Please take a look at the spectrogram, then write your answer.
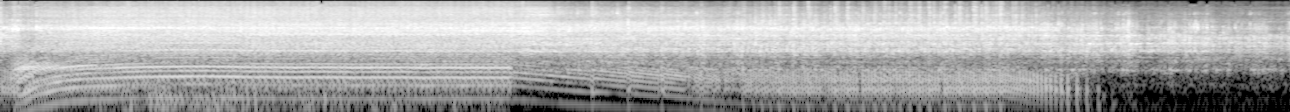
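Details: Small engine, first run after a kink in the fuel line was removed: it revs high and clean, drops smoothly to a steady idle, then cuts off; pulls and idles normally.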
